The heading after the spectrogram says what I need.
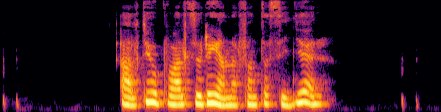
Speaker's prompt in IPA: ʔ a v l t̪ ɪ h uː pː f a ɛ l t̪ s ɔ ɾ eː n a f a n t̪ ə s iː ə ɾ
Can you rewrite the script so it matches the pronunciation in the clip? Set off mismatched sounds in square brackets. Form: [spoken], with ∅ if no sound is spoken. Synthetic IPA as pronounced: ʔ a [∅] l t̪ ɪ h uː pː [v] a [a] l t̪ s ɔ ɾ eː n a f a n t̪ [a] s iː ə ɾ

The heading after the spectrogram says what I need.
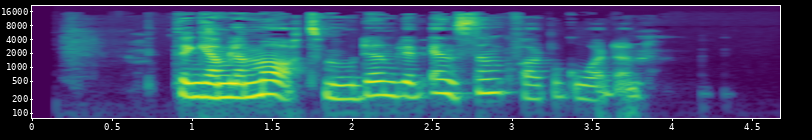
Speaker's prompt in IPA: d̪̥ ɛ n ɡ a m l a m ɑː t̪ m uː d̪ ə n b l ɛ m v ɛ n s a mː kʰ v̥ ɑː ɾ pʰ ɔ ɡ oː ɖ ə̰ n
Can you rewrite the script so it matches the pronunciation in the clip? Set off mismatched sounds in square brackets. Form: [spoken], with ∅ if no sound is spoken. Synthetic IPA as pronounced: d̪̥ ɛ n ɡ a m l a m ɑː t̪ m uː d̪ ə n b l ɛ [∅] v ɛ n s a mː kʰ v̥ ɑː ɾ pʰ ɔ ɡ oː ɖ ə̰ n

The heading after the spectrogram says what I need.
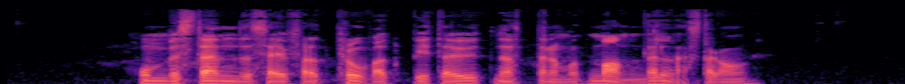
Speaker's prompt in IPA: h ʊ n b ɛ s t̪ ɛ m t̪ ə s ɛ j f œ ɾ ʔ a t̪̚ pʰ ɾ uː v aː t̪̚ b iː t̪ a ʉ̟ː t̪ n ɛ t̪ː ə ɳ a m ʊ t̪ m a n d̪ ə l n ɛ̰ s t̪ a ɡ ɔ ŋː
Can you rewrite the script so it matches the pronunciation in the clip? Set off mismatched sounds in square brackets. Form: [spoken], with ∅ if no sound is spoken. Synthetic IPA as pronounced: h ʊ n b ɛ s t̪ ɛ m [d̪] ə s ɛ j f œ ɾ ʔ a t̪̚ pʰ ɾ uː v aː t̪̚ b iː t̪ a ʉ̟ː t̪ n [œ] t̪ː ə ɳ a m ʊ t̪ m a n d̪ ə l n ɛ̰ s t̪ a ɡ ɔ ŋː

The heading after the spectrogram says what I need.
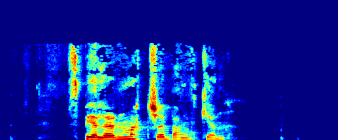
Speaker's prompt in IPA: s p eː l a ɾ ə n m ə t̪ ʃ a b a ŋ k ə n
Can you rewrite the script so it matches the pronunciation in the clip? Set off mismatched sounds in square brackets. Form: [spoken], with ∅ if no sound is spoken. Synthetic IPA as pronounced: s p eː l a ɾ ə n m [a] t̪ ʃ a b a ŋ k ə n

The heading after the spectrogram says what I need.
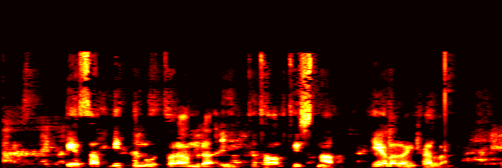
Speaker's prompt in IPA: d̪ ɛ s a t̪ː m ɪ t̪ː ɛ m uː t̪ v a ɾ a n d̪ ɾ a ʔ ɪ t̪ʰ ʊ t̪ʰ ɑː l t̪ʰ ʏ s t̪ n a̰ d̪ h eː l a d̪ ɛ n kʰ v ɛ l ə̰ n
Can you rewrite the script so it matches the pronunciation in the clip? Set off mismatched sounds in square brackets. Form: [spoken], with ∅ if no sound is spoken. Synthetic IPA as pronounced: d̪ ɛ s a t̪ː m ɪ t̪ː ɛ m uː t̪ v a ɾ a n d̪ ɾ a ʔ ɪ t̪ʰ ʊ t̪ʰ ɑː l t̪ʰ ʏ s t̪ n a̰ d̪ h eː l a d̪ ɛ n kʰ v ɛ [lː] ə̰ n

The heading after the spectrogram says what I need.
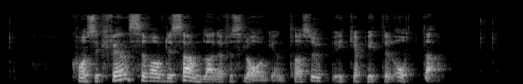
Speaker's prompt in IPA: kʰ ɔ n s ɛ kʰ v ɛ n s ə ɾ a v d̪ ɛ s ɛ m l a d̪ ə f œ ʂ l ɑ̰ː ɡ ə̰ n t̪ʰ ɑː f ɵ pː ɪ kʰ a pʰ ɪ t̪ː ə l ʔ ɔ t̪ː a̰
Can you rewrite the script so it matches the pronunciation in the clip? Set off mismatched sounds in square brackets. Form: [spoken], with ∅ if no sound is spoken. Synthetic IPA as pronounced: kʰ ɔ n s ɛ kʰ v ɛ n s ə ɾ a v d̪ ɛ s [a] m l a d̪ ə f œ ʂ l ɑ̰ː ɡ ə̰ n t̪ʰ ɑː [s] ɵ pː ɪ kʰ a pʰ ɪ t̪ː ə l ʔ ɔ t̪ː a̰

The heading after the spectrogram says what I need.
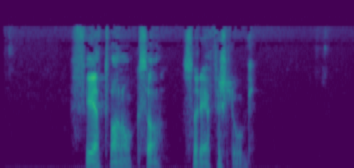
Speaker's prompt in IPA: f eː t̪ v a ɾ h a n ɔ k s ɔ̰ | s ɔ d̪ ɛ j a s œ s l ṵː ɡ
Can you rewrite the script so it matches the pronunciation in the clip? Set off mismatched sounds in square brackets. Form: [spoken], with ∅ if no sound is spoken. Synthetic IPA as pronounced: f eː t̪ v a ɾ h a n ɔ k s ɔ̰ | s ɔ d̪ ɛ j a [f] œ [ʂ] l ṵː ɡ

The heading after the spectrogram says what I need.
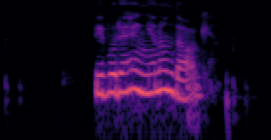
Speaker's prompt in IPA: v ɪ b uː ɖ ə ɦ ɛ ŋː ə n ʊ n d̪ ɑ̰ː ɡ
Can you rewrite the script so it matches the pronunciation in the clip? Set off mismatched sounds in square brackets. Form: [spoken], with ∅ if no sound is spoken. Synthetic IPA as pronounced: v ɪ b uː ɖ ə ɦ ɛ ŋː [a] n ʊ n d̪ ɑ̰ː ɡ

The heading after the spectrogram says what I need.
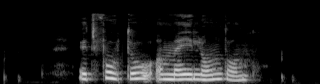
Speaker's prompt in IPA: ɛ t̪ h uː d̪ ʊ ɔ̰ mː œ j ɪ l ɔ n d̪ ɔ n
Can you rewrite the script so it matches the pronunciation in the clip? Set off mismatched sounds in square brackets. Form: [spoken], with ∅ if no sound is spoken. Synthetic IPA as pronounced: ɛ t̪ [f] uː [t̪] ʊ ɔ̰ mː [ɛ] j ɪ l ɔ n d̪ ɔ n

